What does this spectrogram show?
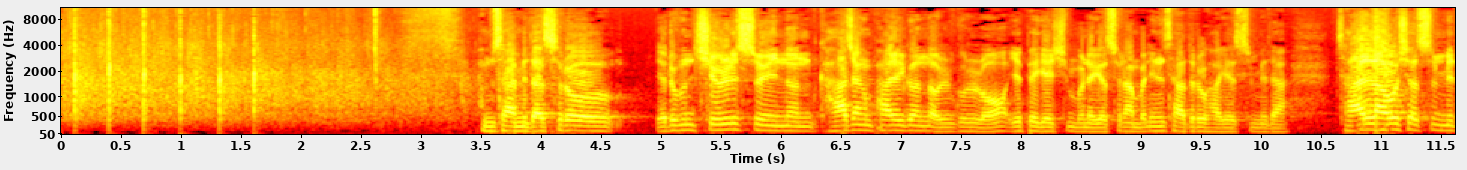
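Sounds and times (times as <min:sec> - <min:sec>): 
audience applause: 0:00.0 - 0:03.3
speech: 0:03.5 - 0:11.6.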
